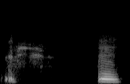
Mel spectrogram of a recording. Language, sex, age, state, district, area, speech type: Tamil, male, 45-60, Tamil Nadu, Sivaganga, urban, conversation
